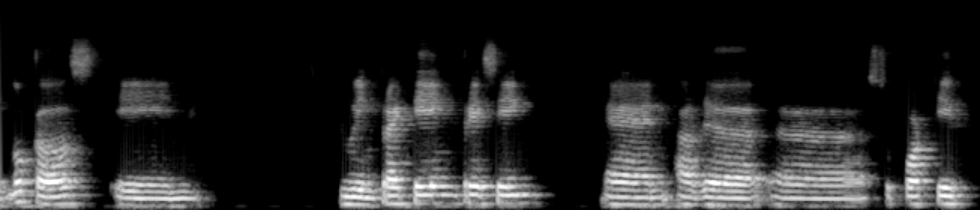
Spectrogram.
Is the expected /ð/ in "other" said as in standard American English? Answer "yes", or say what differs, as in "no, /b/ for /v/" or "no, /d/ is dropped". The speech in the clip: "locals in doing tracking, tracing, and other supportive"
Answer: no, /ð/ is dropped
